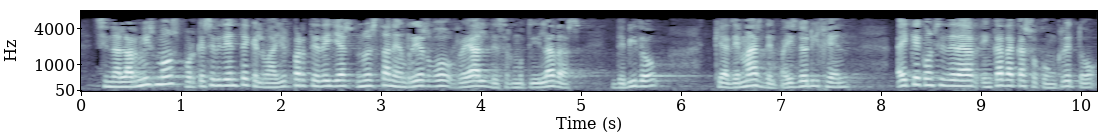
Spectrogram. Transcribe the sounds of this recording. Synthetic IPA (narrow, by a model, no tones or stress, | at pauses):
sinalaɾmizmo̞spo̞ɾkee̞se̞β̞iðe̞nt̪e̞ke̞lamaʝo̞ɾpaɾt̪e̞ðe̞ʎazno̞e̞st̪anẽ̞nrje̞zɣ̞o̞re̞ald̪e̞se̞ɾmut̪ilaðas | d̪e̞βiðo̞ | ke̞aðe̞mazðe̞lpaizðeo̞ɾixe̞n | ajke̞ko̞nsiðe̞ɾaɾe̞ŋkaðakaso̞ko̞ŋkɾe̞t̪o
